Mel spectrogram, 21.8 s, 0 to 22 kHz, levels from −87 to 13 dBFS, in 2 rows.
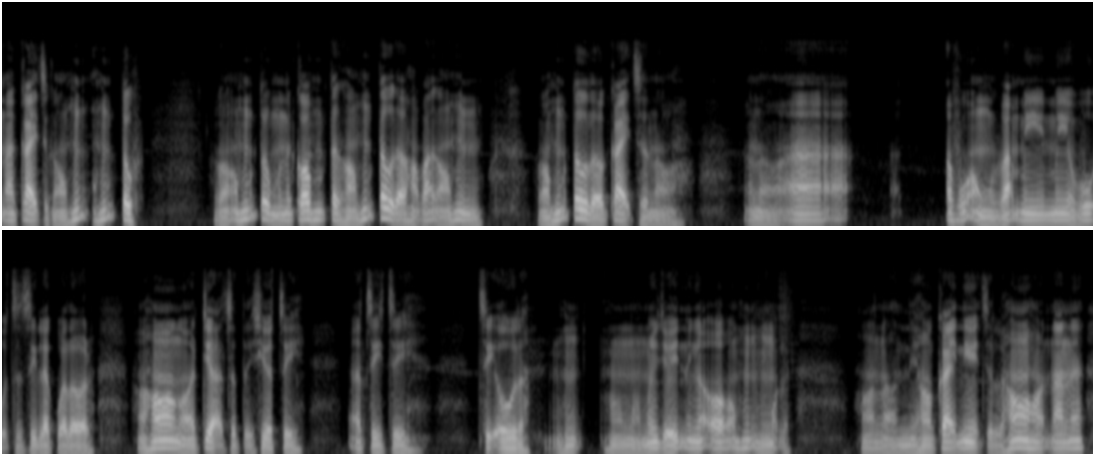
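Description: Wrong sample rate affects this speech from 3.22 to 4.60 s, right after "tau muo nai". The audio plays about 1.09 times too fast and about 1.5 semitones sharp, which fits 22 kHz material played back at 24 kHz without conversion.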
